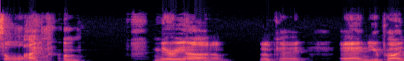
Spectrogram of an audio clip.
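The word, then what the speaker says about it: Silybum: Silibum, which salibum is actually the way you're supposed to pronounce it. Thanks, Doc Jones for ruining that pronunciation for me. He always calls it silibum. No, it's salibum.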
